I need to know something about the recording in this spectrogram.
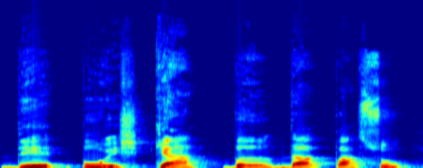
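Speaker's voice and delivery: "Depois que a banda passou" drawn out slowly; slow demonstration. Shown as a demonstration. Teacher asks students to observe, reading the verse slowly. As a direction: read it slowly so each sound is heard. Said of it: "observe bem".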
